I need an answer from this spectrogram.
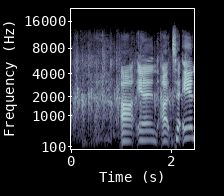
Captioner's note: applause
